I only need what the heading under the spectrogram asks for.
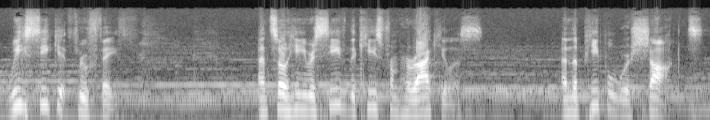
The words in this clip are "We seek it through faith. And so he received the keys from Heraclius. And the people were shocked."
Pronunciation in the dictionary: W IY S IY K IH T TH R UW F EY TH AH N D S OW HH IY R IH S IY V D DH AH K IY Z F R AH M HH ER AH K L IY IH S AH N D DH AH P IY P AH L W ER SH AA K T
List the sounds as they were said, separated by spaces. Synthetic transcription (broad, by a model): W IY S IY K IH T TH R UW F EY TH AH N S OW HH IY R IH S IY V D DH AH K IY Z F R AH M HH ER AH K L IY S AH N DH AH P IY P L W ER SH AA K T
